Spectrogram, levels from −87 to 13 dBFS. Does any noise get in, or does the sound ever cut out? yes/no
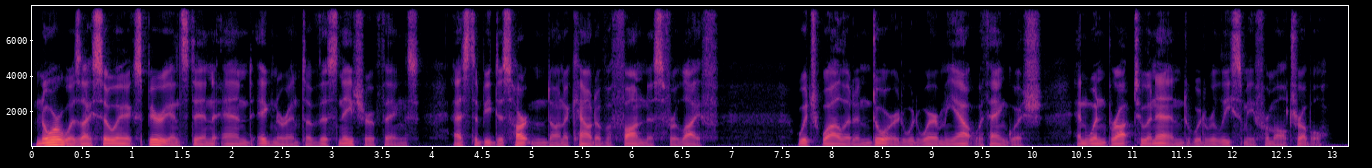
no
